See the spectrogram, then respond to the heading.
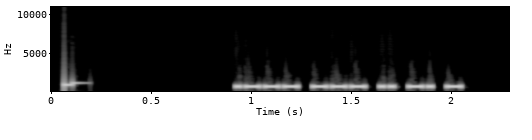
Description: Morse code, heard as a keyed tone, about 53 wpm, 700 Hz. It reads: JOINT
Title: Sentences from Top 1300 Words - New Word Drill - 50wpm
